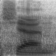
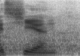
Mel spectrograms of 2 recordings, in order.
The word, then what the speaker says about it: Skien: Well, I'd say Shan. Skiën. But most Norwegians will say Skien.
